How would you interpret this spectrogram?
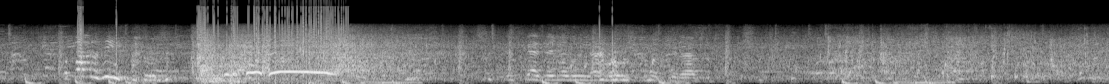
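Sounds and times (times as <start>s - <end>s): person splashing into water: 1.9s - 4.3s
onlooker shouting: 2.1s - 3.5s.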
